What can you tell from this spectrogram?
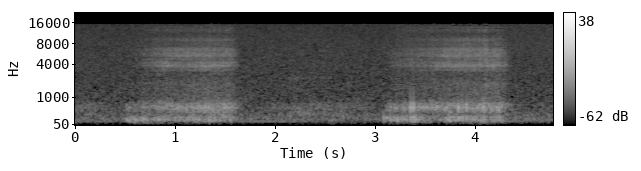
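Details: Two slow snoring breaths, each around a second long with a breathy hiss, from nine-month-old female bulldog Fergie, asleep with her tongue out after a walk.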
